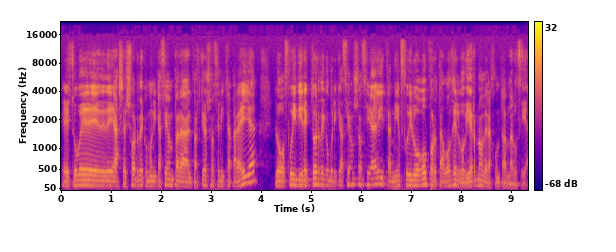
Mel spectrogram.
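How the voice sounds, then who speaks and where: Speaking at a fairly quick pace with hardly any pauses, this voice shows ordinary pitch variation. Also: man, medium pitch for a man. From Seville, Spain. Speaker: journalist and former government spokesman. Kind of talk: interview. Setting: school venue with students. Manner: animated.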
